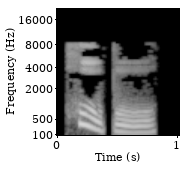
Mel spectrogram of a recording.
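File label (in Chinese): "互补", Mandarin Chinese; hsk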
